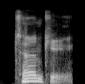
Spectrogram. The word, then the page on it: turnkey: British English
